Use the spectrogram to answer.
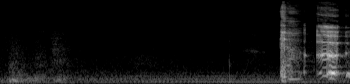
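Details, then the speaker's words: A person with hiccups coughs, and the cough sets off a hiccup: after a quiet stretch, two short, sharp bursts sound as a cough merged with a hiccup. "That wasn't a hiccup, that was a cough. But whenever I cough, it makes you hiccup, so tomato, tomato. Anyway, this is what it sounds like whenever you go and you hiccup at the same time."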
